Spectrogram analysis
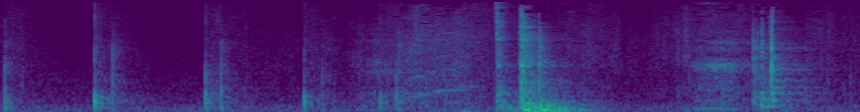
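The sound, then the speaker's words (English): A few soft, evenly spaced footsteps lead up to a heavy wooden door thudding shut, followed by a couple of faint metallic clicks as it is locked. “You have to lock the door first.”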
